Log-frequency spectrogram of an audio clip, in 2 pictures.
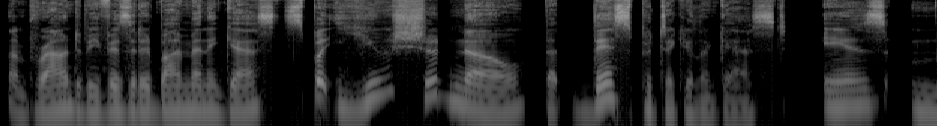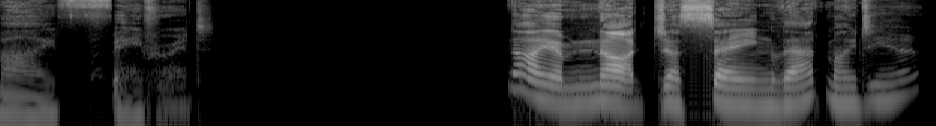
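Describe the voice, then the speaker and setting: A man's voice: medium pitch, animated, takes it slowly, fairly bright tone, dry recording, studio quality. A man playing a teasing, dramatic, flirty club host in an ASMR roleplay, with a coy, effusive manner. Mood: delighted, gushing.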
